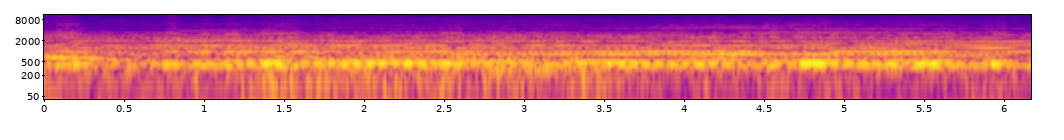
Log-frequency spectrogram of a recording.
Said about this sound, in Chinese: 很多呢路过的汽车啊，纷纷的按这个喇叭也表示支持。我们来听一下现场的这个气氛。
